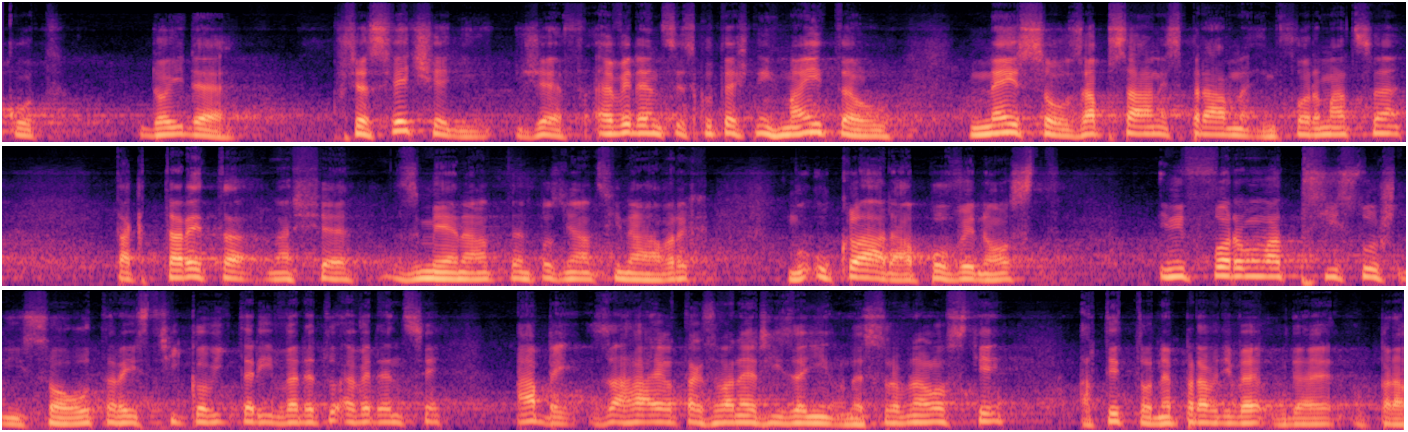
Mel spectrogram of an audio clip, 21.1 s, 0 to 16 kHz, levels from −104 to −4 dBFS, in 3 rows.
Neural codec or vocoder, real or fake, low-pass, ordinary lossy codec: none; real; 14.4 kHz; Opus, 24 kbps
